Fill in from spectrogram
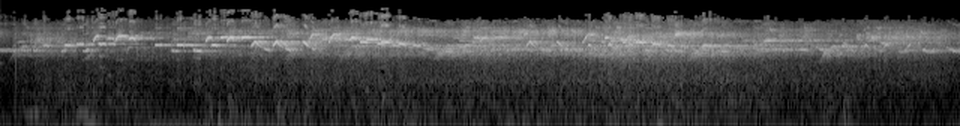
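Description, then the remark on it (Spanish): A dense chorus of many small birds in seven thousand cages chirping and twittering at once, a steady, bright, overlapping chatter that fills the whole stretch at an even loudness, with no voices. “Yoringuel miraba todas aquellas siete mil jaulas. ¿Cuál de los pájaros sería Yorinda?”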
